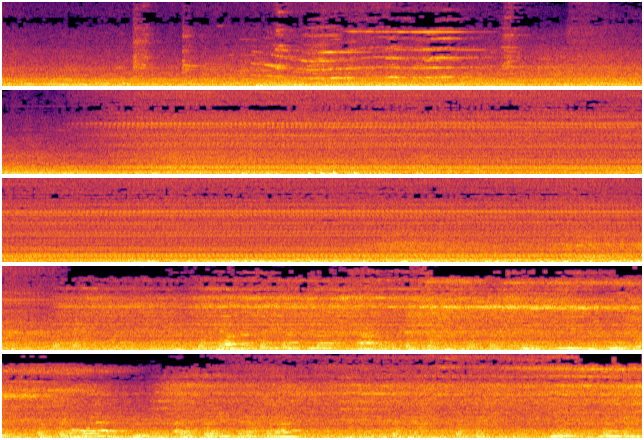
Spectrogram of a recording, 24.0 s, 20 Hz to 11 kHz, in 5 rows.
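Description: JR East E127-series electric train at a station platform: a brief wheel squeal about two seconds in, then a steady hum with hiss that stops suddenly about halfway through.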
